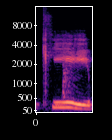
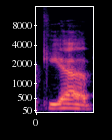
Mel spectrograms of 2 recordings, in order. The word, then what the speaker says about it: Kyiv: Embassy in Kyiv or Kiev, depending on how you want to pronounce it.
